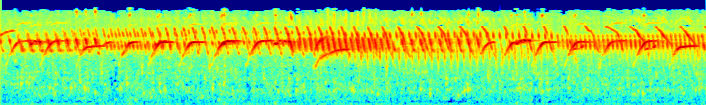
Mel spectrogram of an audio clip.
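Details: American Singer canary tutor song for young birds, a series of bright rising whistled notes about three per second over a continuous fast trill, with a long rolling tour in the middle.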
